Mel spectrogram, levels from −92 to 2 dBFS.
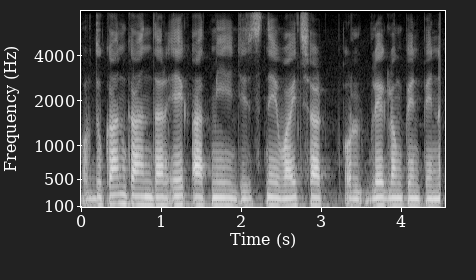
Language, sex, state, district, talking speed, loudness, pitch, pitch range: Hindi, male, Arunachal Pradesh, Lower Dibang Valley, 185 wpm, -15 LUFS, 110 Hz, 110-115 Hz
